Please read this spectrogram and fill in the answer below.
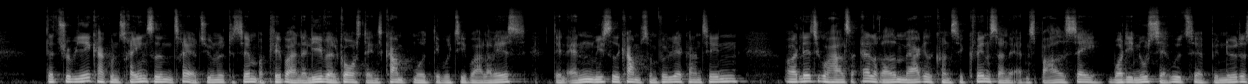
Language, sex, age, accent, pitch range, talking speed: Danish, male, 30-49, native, 95-115 Hz, 210 wpm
